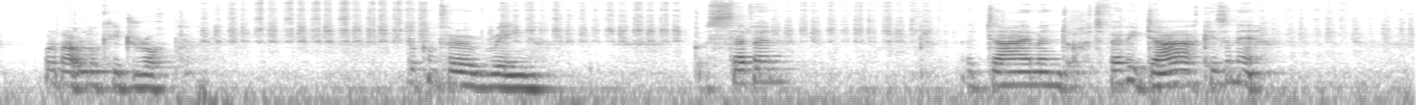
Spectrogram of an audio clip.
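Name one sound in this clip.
A tool scratches rapidly across a card surface.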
